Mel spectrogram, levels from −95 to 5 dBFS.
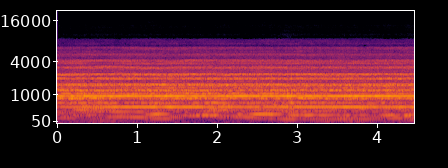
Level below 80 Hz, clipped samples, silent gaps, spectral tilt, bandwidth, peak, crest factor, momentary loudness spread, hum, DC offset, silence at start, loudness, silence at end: -58 dBFS; under 0.1%; none; -3 dB/octave; 9 kHz; -6 dBFS; 14 dB; 1 LU; none; under 0.1%; 0 s; -19 LUFS; 0 s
